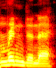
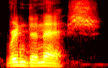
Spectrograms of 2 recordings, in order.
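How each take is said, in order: First: The name ends with a hard k sound. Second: The name ends with a soft sh sound. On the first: The speaker calls it wrong. "it's not even Rinderknech as well" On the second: The speaker calls it right. "It's Ring, Rinderknech"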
